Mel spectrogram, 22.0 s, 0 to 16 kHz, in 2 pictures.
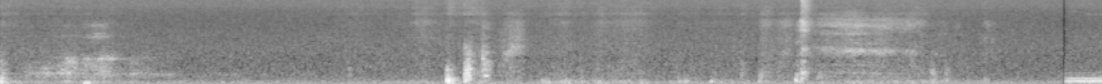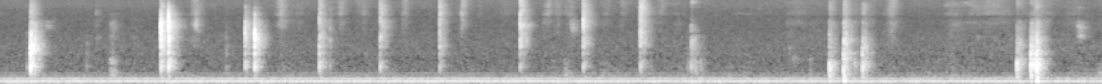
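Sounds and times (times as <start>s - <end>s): steady low hum: 10.6s - 22.0s.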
